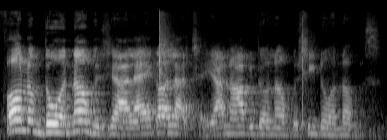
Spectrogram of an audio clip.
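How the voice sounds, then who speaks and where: A woman's voice: mid-range voice, fast talker, fairly bright tone, reverberant. A young woman from Chicago in her twenties, hosting a live stream in loose, slangy casual chat that keeps turning to the chat. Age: 20s. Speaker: livestream host.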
